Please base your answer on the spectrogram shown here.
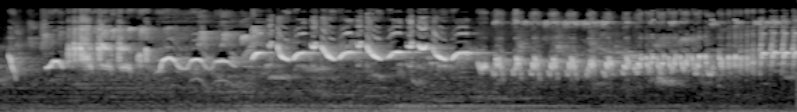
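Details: Loud, rich song from a Chinese hwamei: looping whistled notes swinging up and down, followed by a long fast series of sharp repeated chips, with faint room background.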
